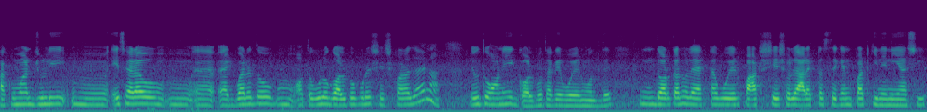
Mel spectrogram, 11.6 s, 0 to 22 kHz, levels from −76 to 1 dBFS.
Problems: none marked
